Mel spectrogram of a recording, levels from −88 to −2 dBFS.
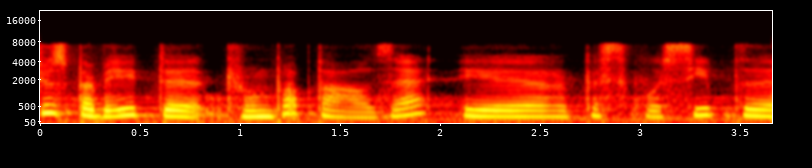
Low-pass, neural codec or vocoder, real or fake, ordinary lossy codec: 7.2 kHz; codec, 16 kHz, 0.5 kbps, FunCodec, trained on LibriTTS, 25 frames a second; fake; MP3, 64 kbps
